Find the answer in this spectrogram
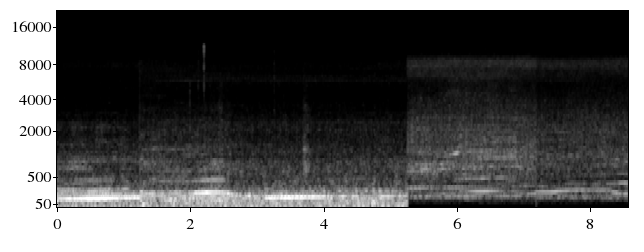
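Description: Car engine running loudly, its revs rising and falling. About five seconds in the sound changes abruptly to a fainter engine whose pitch glides up and down.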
